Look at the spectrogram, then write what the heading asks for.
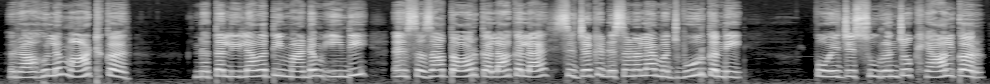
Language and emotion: Sindhi, fearful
